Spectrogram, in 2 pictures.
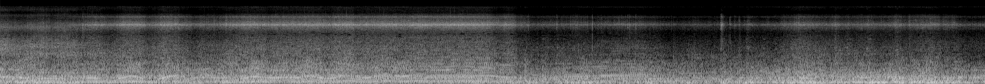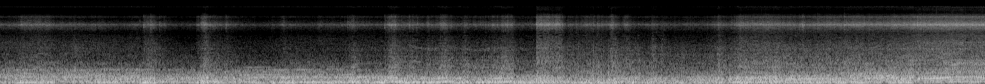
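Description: A race car engine roars loudly at high revs, rising and falling as the car goes through turns.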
